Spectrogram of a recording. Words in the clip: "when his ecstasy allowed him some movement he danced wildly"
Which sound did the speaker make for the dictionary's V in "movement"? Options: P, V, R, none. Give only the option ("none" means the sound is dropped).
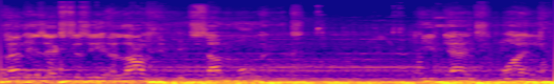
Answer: none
